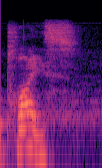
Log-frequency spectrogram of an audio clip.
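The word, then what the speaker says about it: Pleis: Picked up by Please, and he throws him out. All right, so Bill Plice rhymes with spice, not please, but Plice.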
